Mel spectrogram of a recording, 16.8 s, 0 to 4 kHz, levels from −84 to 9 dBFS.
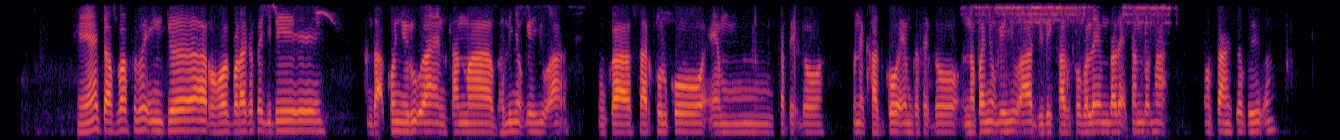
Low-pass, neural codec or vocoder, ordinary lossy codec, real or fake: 3.6 kHz; none; none; real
